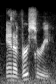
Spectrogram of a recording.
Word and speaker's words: anniversary: Now, this word here is pronounced anniversary. Okay, so stress right here on ver.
